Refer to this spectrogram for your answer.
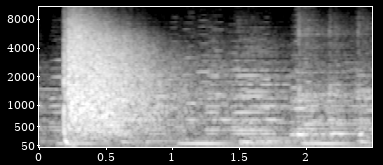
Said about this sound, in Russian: А ну-ка я сейчас как бабахну в черти из ружьишка.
